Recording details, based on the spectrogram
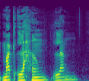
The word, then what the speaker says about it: MacLachlan: Ahora voy a tratar de pronunciarlo bien. MacLachlan.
